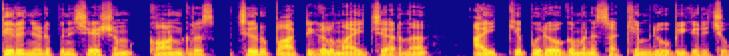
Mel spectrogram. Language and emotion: Malayalam, neutral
